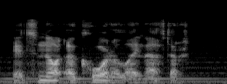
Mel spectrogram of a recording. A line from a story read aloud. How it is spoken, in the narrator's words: growled Smith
